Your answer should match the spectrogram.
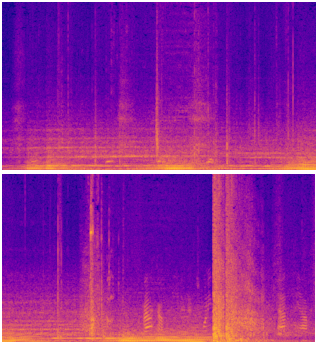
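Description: Sharp gunshots crack out at a hut over a steady low engine rumble, with one loud burst near the end standing out above the ongoing droning background noise.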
